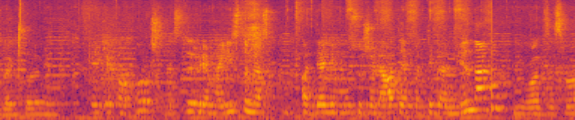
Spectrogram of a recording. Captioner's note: speaks in lithuanian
